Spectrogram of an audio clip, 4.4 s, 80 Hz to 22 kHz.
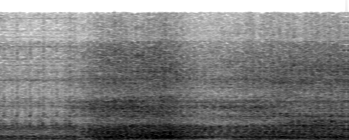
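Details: Barn-find 1960s Bristol 408 with Chrysler 5.2 V8, revived after storage: a quiet, even V8 idle with a smooth, steady burble and no knocks, misses or hunting; normal idle.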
